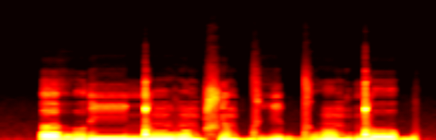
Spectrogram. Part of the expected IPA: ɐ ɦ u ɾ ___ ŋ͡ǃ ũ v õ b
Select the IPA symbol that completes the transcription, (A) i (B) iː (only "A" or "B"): B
